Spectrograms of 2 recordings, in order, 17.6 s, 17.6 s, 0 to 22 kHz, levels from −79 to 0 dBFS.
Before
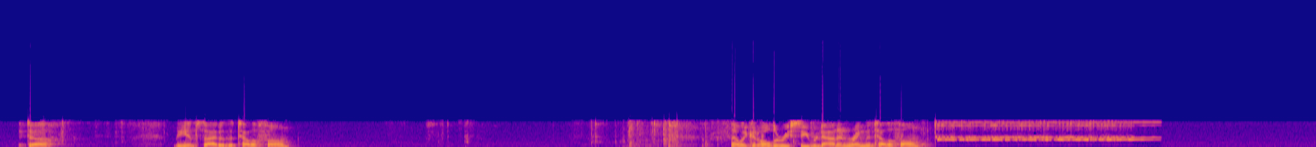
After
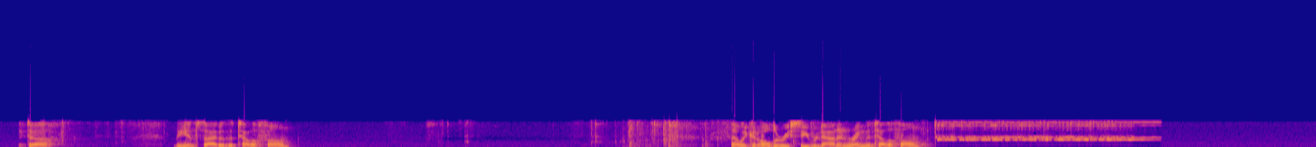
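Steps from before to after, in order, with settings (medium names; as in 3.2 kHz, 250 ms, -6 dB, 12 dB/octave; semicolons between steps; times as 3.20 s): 5.88–7.92 s: peaking EQ 1.4 kHz -14 dB -> -6 dB 0.33 oct; trim -2 dB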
